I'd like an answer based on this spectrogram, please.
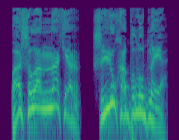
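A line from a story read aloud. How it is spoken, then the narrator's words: Roaring orc. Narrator (Russian): проревел поддерживающий меня орк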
